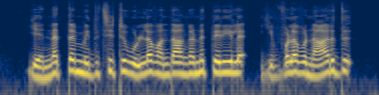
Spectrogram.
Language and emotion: Tamil, disgusted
